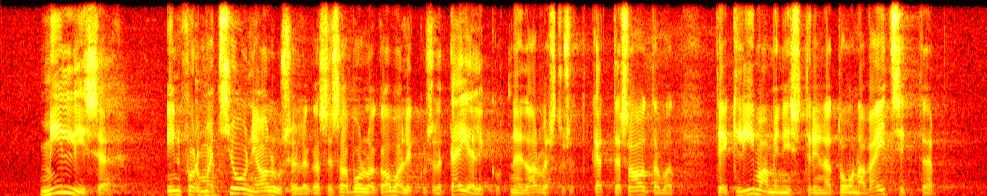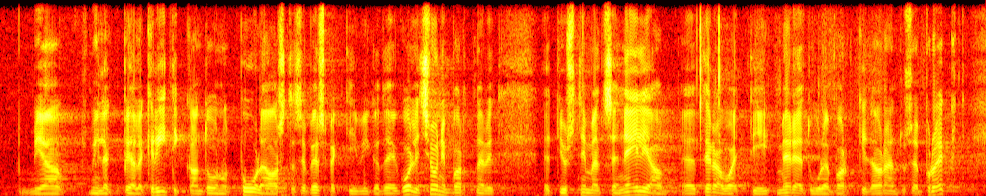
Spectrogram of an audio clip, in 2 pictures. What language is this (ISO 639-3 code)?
est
